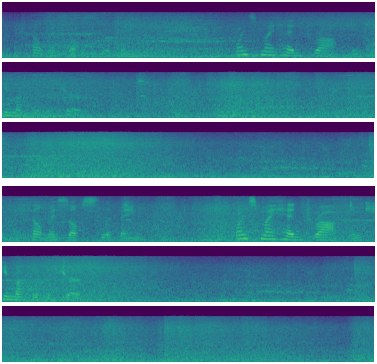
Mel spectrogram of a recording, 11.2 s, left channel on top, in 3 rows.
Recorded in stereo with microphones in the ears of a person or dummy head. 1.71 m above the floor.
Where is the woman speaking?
50° right (ahead or behind).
